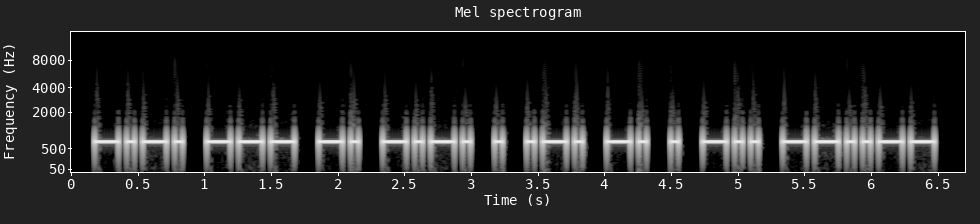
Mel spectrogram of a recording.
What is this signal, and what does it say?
Morse code, heard as a keyed tone, about 20 wpm, 700 Hz. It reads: CONCERNED,
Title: Sentences from Top 1000 Words - Review Part 6 - 20wpm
